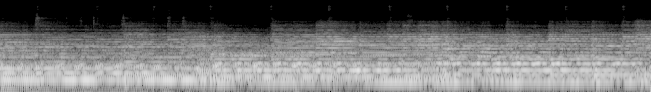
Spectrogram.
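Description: A live rock band playing amplified music steadily, heard from among the audience.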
